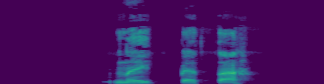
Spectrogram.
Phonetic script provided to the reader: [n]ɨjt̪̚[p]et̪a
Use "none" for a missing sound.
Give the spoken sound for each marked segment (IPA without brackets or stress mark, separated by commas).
n, p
